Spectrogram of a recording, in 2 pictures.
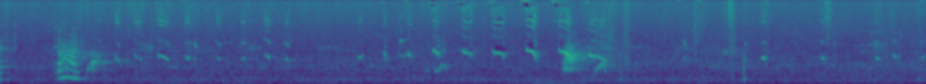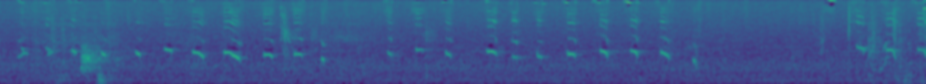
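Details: Poodle-shih tzu mix puppies, five weeks old, out on grass for their first time, keep up a rapid chorus of thin, high, wavering whimpers and yelps, several each second. There is some low rustling and a few louder bursts.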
